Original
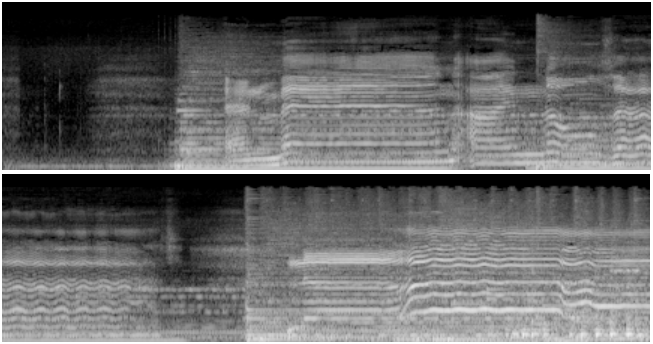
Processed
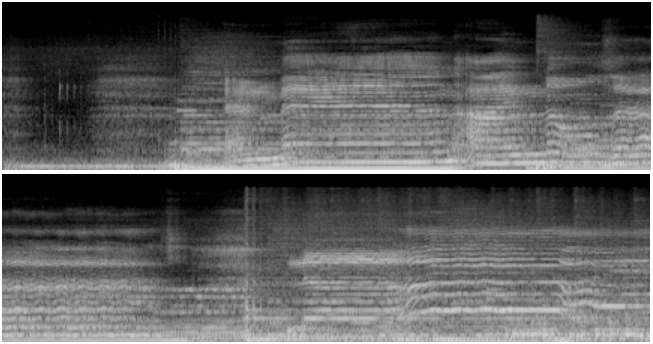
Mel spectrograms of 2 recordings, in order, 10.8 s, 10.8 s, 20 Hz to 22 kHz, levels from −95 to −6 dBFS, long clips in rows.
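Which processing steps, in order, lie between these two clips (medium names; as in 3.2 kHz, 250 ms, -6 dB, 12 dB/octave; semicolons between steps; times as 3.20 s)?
tilt EQ -1.5 dB/octave; compression 10:1, threshold -27 dBFS, peak gain reduction 17.5 dB; flutter echo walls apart 10.2 m, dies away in 0.61 s; trim +4 dB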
